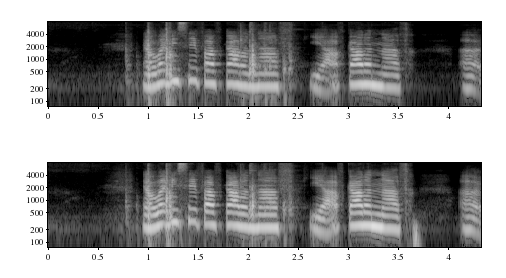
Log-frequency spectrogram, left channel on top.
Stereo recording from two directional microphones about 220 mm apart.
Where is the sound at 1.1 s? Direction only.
45° right (ahead or behind).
